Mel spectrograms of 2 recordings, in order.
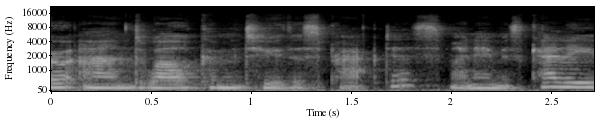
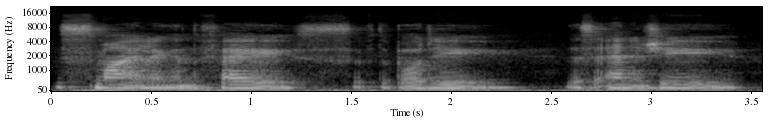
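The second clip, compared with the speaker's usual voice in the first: calm, unhurried meditation voice with long pauses between phrases; guided meditation; 4 dB quieter than usual. Acted. Meditation teacher guiding listeners to smile through the body, calm and spacious.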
